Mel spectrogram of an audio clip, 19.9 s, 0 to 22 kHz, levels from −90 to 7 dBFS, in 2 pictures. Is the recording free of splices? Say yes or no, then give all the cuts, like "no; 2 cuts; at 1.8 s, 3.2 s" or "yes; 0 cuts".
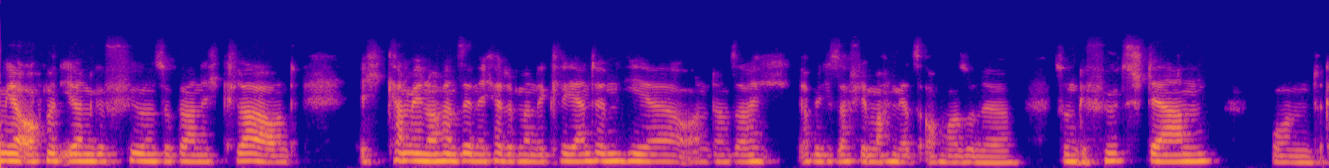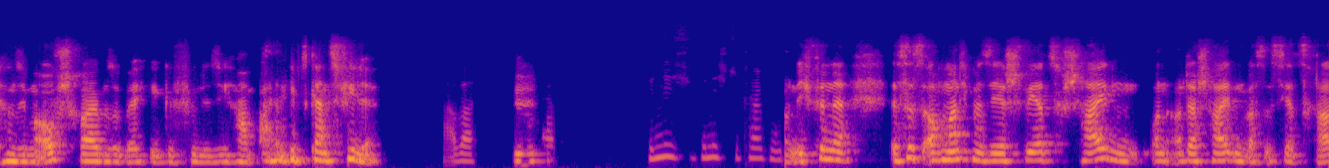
no; 3 cuts; at 9.9 s, 13.3 s, 15.9 s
